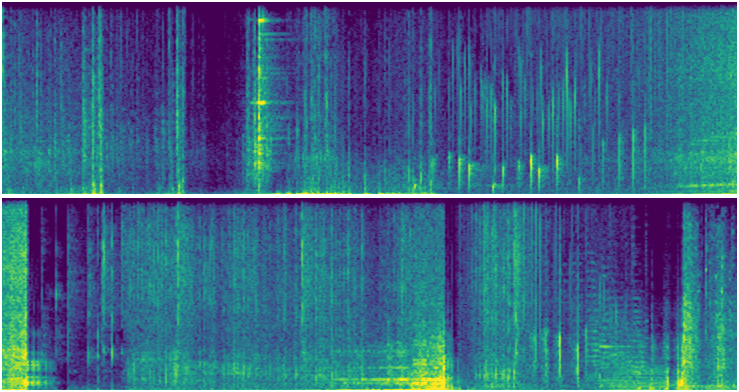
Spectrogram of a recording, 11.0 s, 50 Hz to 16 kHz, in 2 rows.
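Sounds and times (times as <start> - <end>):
electroacoustic crackling and clicking: 0.0 - 1.5, 2.1 - 10.1
rising glide: 4.6 - 5.7.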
